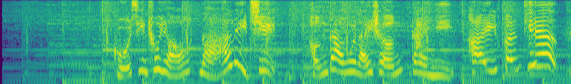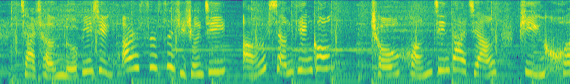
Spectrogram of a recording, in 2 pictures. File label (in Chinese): 广告活力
